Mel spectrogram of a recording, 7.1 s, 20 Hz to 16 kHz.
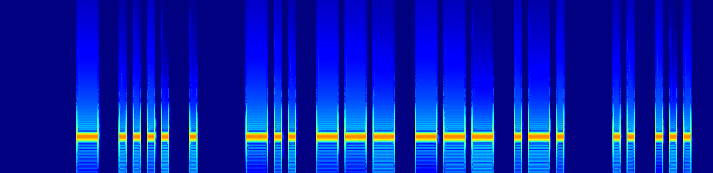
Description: Morse code, heard as a keyed tone, about 17 wpm, 700 Hz. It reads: THE DOOR IS
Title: Sentences from Top 1400 Words 17wpm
